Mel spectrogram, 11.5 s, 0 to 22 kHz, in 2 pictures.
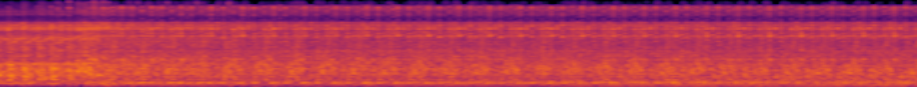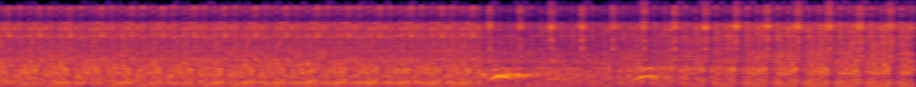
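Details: Mercedes OM642 diesel in a Jeep Grand Cherokee WK CRD, after replacing a failed injector gasket that caused ticking and diesel smell: steady idle with ordinary even clatter, no sharp tick or puffing leak; normal.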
